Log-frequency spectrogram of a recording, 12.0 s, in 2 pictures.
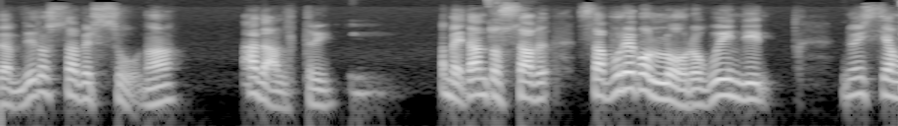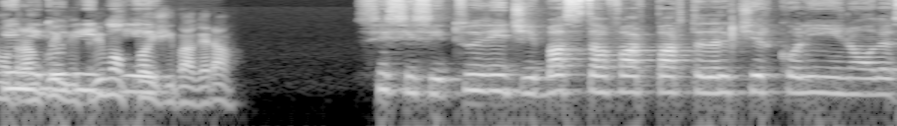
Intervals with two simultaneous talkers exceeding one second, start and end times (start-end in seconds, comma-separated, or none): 6.0-7.2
